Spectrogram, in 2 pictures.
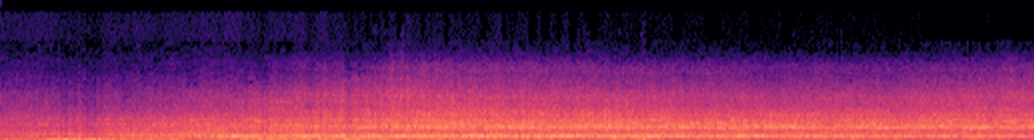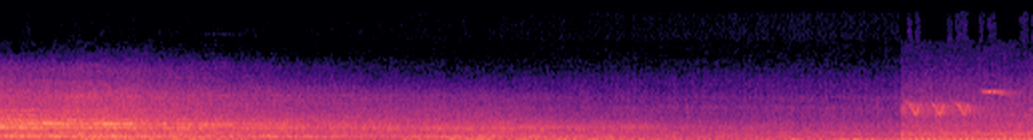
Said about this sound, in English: Comes the train now.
